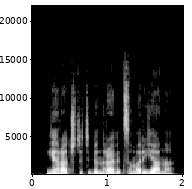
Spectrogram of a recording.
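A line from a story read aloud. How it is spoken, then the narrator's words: Soft warm dragon voice. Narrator (Russian): мягко сказал дракон и улыбнулся, тепло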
